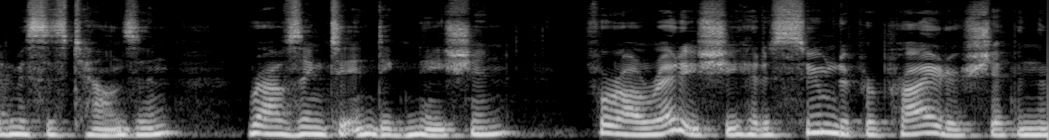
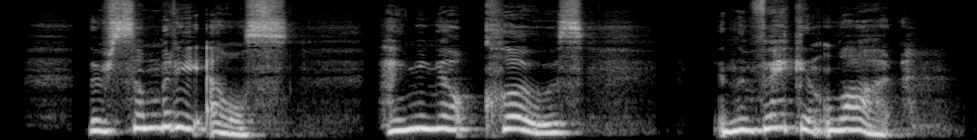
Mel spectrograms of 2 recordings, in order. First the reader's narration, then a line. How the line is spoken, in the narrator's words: she gasped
